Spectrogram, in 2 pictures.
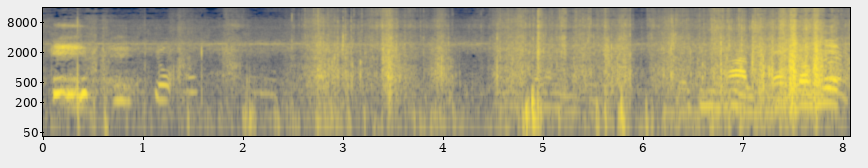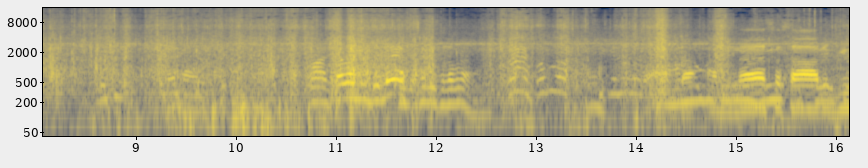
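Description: Thin plastic carrier bag full of snack packets rustling and crinkling as a hand opens it and handles it, with people talking at intervals.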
